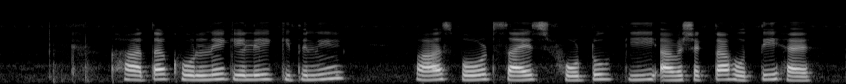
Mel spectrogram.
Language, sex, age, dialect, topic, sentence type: Hindi, female, 18-24, Awadhi Bundeli, banking, question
